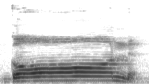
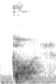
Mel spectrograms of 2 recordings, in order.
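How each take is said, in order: First: The word is split into two syllables. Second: The word is said as one syllable. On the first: The speaker calls it wrong. "We never say gone" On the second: The speaker calls it right. "one vowel sound is there"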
